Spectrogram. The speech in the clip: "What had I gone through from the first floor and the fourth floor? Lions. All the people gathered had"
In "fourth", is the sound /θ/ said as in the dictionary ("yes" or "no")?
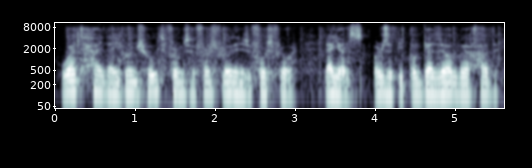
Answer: no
